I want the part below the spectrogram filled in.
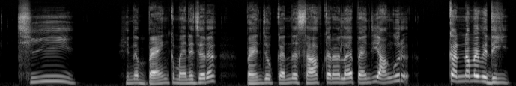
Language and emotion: Sindhi, disgusted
